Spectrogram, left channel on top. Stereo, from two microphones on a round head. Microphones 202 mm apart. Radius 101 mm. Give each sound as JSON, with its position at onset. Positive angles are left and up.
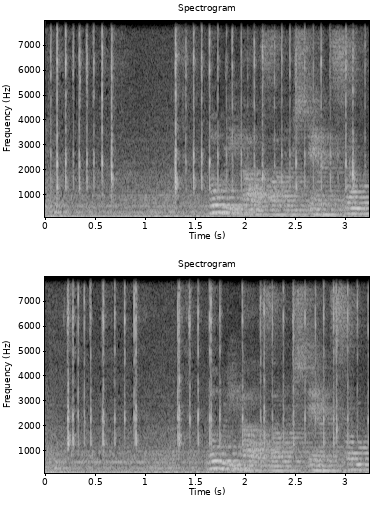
{"t": 1.6, "sound": "a woman speaking", "side_deg": -35, "distance_m": 1.5}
